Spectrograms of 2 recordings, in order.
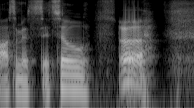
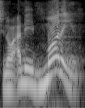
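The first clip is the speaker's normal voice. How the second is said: mock greedy; 4 semitones higher, 4 dB louder than usual. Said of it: "I'm just kidding".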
